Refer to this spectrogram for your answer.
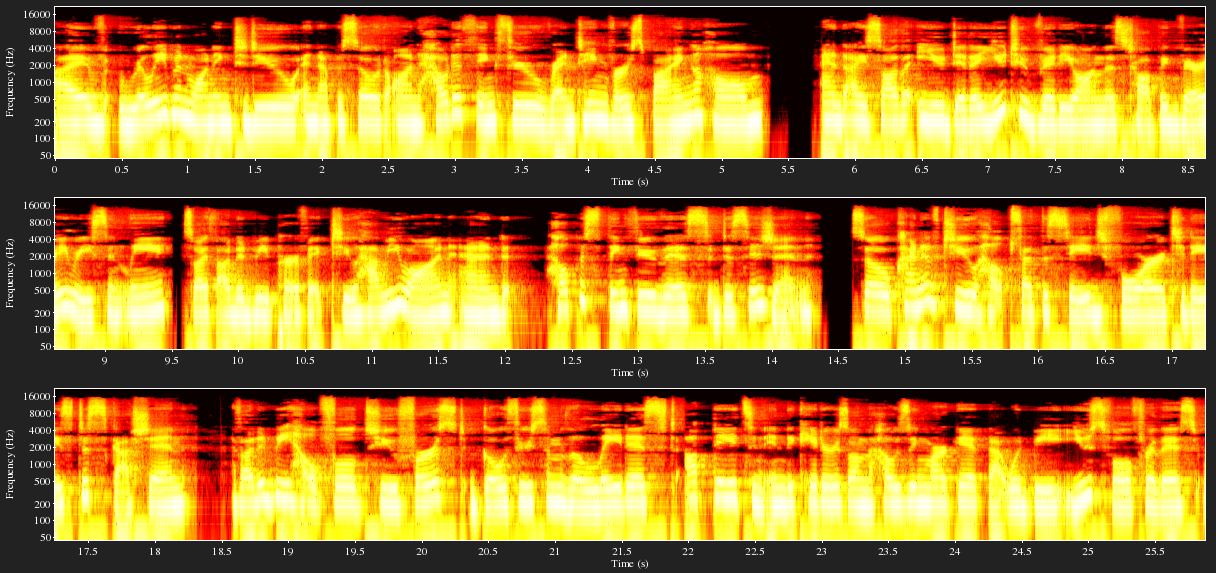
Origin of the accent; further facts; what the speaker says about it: Canada; I'm from Canada.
